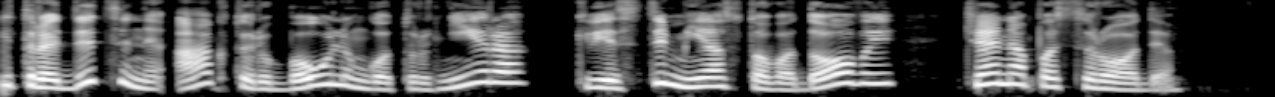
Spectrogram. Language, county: Lithuanian, Kaunas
